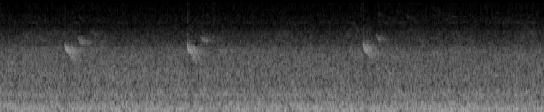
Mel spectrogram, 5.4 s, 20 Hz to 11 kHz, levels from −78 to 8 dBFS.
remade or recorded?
recorded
